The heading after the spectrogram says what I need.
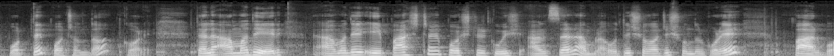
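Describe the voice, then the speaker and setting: A man, teaching a class 5 English lesson and slowly repeating words syllable by syllable. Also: a little high, a little mellow. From Bangladesh. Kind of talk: explaining a class 5 English textbook.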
